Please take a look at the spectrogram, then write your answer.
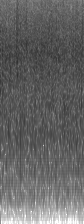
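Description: A church congregation applauds at a Sunday morning service, a dense, continuous wash of clapping that fills the whole brief moment without any talking.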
